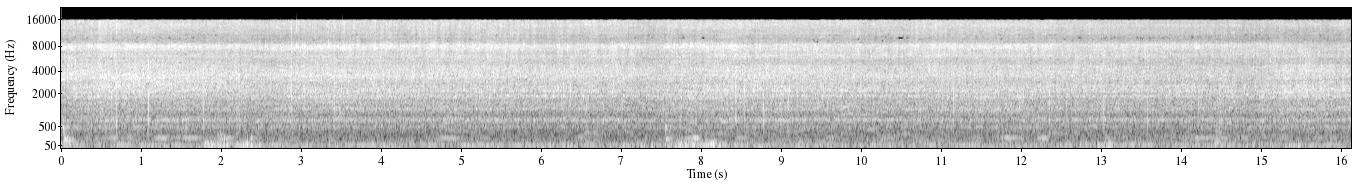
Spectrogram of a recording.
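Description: Chicken wings sizzling steadily in hot oil as they start to brown in the pot.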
